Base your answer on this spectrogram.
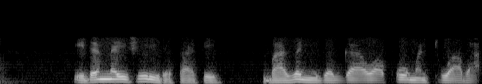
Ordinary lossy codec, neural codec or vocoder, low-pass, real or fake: none; none; 3.6 kHz; real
